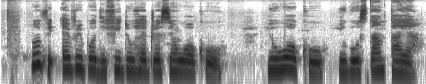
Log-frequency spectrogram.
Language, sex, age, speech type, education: Nigerian Pidgin, female, 15-29, spontaneous, tertiary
